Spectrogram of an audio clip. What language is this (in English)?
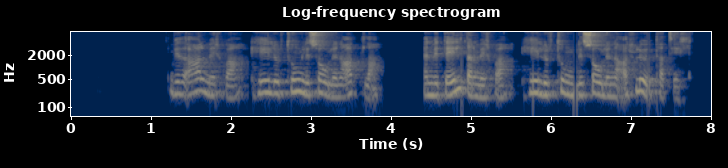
Icelandic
